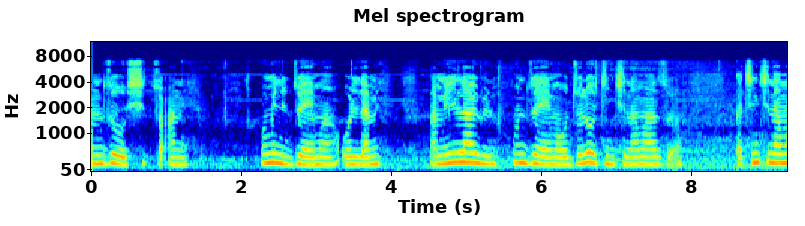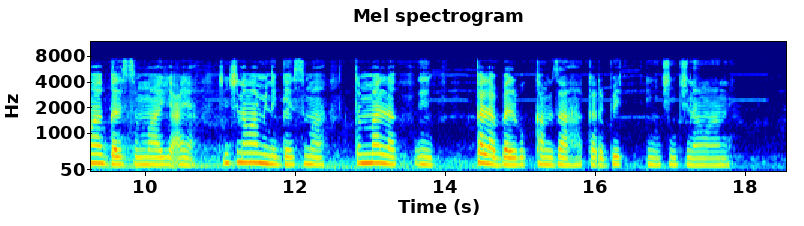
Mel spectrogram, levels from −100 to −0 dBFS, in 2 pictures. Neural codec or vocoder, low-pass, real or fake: none; 7.2 kHz; real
